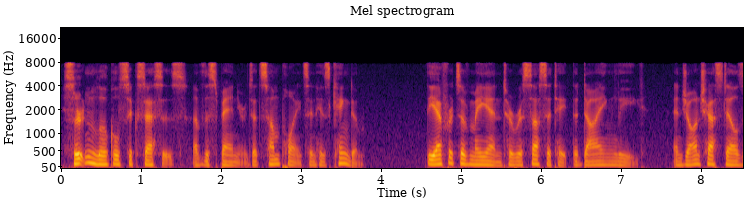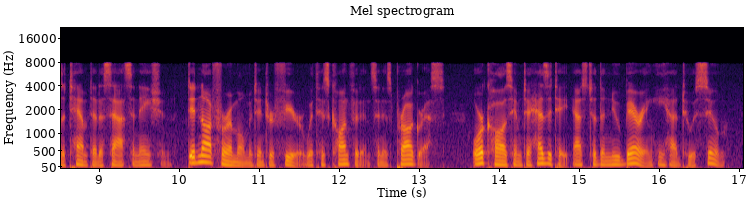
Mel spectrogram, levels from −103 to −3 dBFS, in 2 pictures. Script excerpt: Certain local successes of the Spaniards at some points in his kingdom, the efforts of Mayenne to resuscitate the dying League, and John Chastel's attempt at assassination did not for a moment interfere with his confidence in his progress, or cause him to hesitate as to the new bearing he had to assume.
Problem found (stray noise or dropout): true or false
false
